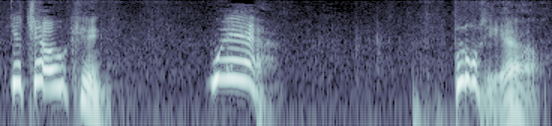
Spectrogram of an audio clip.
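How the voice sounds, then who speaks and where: An actor playing a roguish, lovelorn soldier in a First World War radio drama, with a very animated delivery. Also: male voice, very high voice, slow, full character voice. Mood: cheeky, amused. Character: roguish, lovelorn Irish soldier in WW1 trenches.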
